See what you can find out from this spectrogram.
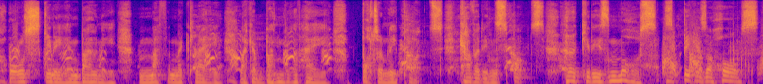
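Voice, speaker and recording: A man reading children's rhyming stories as an audiobook narrator, with measured, rhythmic, theatrical delivery. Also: fairly low pitch, very noisy. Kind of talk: scripted children's storybook narration in rhyming verse.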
